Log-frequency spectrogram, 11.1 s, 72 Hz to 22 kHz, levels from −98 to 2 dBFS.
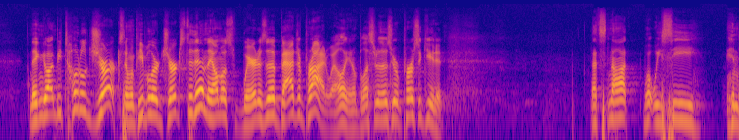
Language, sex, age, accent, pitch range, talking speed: English, male, 30-49, American, 130-175 Hz, 210 wpm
